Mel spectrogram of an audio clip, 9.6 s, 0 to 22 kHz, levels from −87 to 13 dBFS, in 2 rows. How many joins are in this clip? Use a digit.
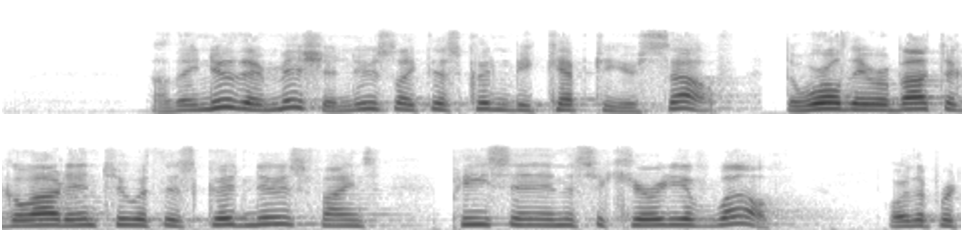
1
